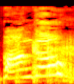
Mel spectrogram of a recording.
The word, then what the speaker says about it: Bunga: its name is pronounced bongo really then why don't they spell it like you spell bongo okay now we're gonna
